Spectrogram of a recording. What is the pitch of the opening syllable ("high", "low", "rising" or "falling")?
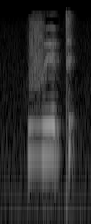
low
